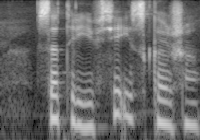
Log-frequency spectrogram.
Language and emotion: Russian, neutral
